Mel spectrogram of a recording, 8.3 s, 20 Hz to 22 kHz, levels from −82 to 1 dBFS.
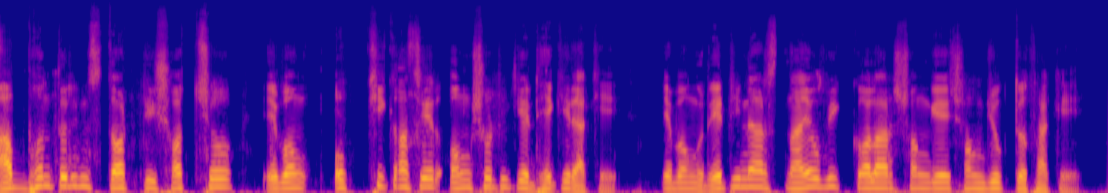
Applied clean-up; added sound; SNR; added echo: neural mask model DeepFilterNet 3.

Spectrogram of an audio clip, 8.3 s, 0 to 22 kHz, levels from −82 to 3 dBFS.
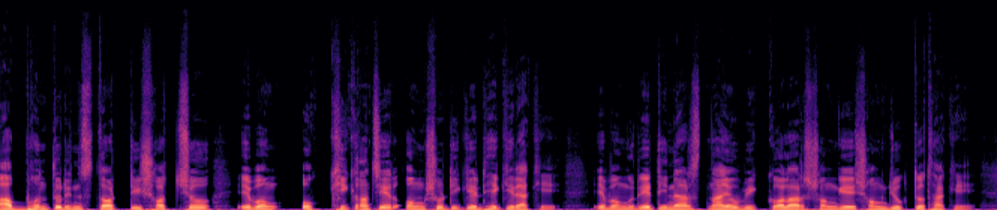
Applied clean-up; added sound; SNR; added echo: none; none; none; none.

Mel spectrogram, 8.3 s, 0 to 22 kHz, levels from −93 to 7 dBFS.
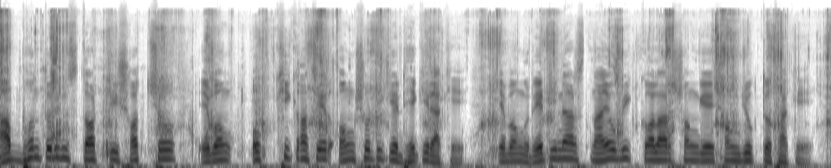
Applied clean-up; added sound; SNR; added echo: none; Chewing, mastication; 14 dB; none.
